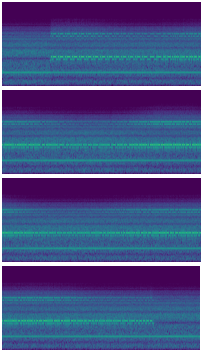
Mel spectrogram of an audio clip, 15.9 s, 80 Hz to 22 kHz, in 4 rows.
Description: NAVTEX (SITOR-B), 100 baud, 170 Hz shift, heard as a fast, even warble, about 1500 Hz centre, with radio static and a steady whistle near 730 Hz. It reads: ZCZC XL94 FORECAST: WIND NW 4 TO 5. SEA MODERATE. VIS POOR. NNNN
